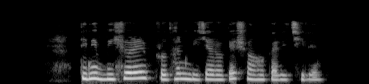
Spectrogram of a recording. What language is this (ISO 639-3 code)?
ben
